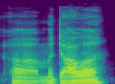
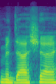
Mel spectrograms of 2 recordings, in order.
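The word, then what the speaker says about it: Medellín: I believe it's pronounced Medasha. It's a South American subway station. I forget where. But spelled with two L's. Yeah, because that's how Spanish works, right? Like the two L's have Medasha. Yeah.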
